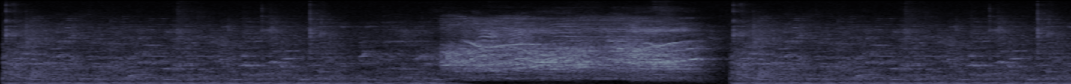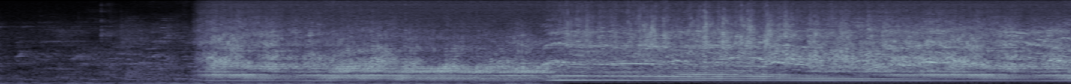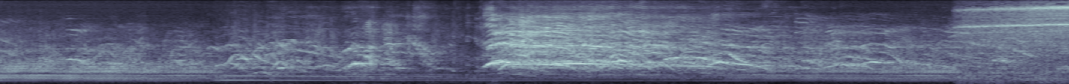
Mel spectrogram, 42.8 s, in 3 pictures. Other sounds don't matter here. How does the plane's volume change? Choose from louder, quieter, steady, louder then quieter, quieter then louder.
quieter then louder.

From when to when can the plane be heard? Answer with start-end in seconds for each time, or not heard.
16.9-42.7.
